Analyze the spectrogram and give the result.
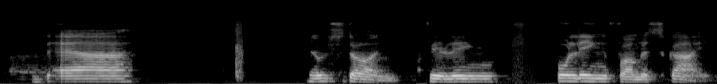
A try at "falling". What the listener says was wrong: Falling ▁น ะ ค รั บ ไ ม่ ใ ช่ ▁feeling ▁falling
